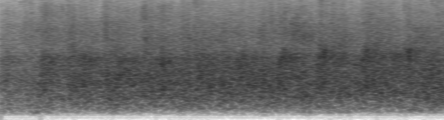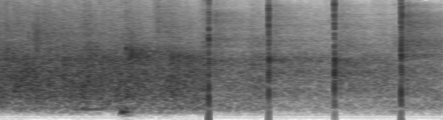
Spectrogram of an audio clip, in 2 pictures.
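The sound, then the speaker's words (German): People applaud their volunteers steadily, a dense wash of clapping that holds throughout, with a few sharp, louder taps near the end as it continues. “Vielen Dank und nochmal den Applaus für unsere Ehrenamtlichen.”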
